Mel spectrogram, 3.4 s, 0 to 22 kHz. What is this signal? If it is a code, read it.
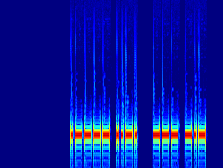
Morse code, heard as a keyed tone, about 36 wpm, 690 Hz. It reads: 1F OK
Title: Field Day Exchanges Encore - 35wpm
